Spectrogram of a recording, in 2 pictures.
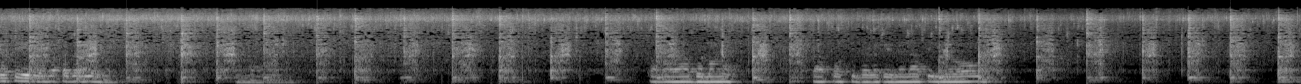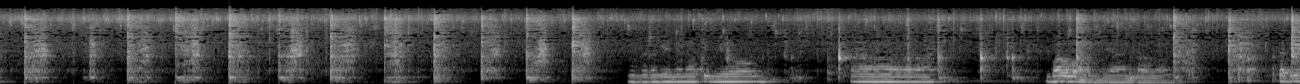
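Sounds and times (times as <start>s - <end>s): ginger sizzling in oil: 0.0s - 26.0s
spatula scraping wok: 0.0s - 26.0s.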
